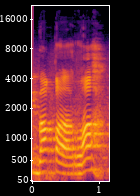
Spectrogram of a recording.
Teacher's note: تا کے اوپر کھڑا زبر 2 زبر آ جاتے ہیں تو وہ ہا بن جاتا ہے، تا نہیں رہتا، اس کی تا والی چیز ختم ہو جاتی ہے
